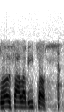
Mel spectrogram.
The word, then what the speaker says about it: Los Alamitos: Yeah, that's Los Alamitos.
